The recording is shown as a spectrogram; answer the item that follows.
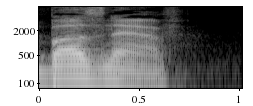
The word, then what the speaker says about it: BuzzNav: The Buzz Nav.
